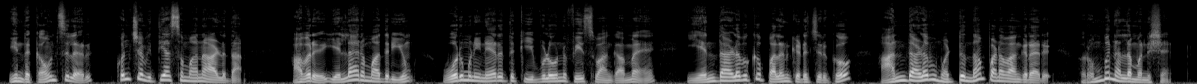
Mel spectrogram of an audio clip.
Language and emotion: Tamil, happy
